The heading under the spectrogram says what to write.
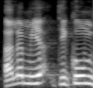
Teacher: میم ساکن کے بعد یا آ گیا اظہار شفی, یہاں پر بھی غنہ نہیں کریں گے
